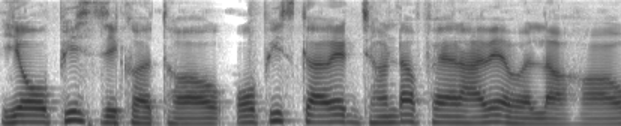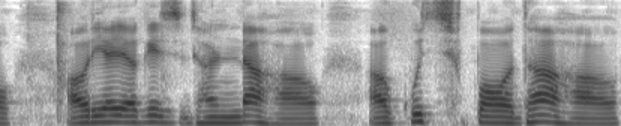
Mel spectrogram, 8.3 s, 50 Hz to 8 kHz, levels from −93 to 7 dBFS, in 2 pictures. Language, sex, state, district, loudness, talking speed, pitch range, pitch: Magahi, male, Jharkhand, Palamu, -17 LUFS, 135 wpm, 125-155 Hz, 140 Hz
